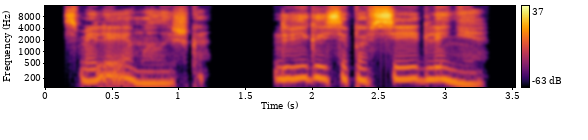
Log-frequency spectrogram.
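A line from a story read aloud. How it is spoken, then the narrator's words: Hoarse rasp. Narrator (Russian): прохрипел Альфа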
